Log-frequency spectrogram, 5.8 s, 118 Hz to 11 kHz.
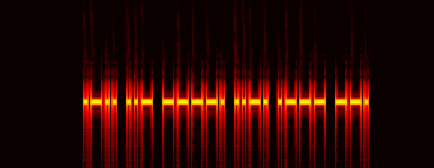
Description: Morse code, heard as a keyed tone, about 25 wpm, 700 Hz. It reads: LU9FJG
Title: DXCC-100 Call Signs - 6 Characters - 25wpm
